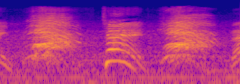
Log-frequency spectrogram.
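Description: Call-and-response taekwondo drill shouting: a single voice calls out and a group of children answer with a shout in unison, twice.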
